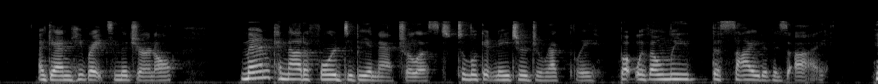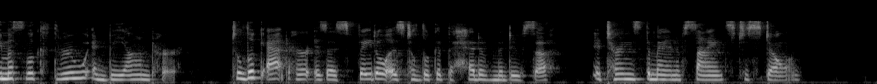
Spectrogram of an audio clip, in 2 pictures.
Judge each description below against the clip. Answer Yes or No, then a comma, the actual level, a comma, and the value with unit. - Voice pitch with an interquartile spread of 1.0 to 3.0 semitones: Yes, average, 2.7 semitones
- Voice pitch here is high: Yes, high, 220 Hz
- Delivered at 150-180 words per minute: No, average, 190 wpm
